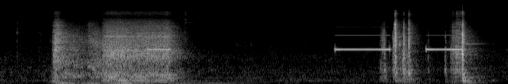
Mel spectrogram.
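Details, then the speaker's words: 2015 Toyota Sienna with a completely dead battery: a chime and a few weak clicks, but no cranking, because the battery lacks the amperage to turn the engine over. "I think I'm at the point where the battery is now completely dead it is not driving enough power not quite not quite enough nearly enough amperage to turn the engine over this is what you'll get so that's the sound of your your engine start trying to turn over the uh the engine but it's not able to do that"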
